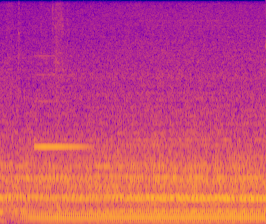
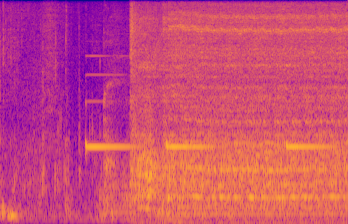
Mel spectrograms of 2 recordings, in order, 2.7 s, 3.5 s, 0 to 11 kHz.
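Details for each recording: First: 2015 Dodge Dart 2.4L with an intermittent no-start despite a new starter and battery; engine catches at once and settles into a smooth, even idle; suspected cause is a bad fuse connection, terminals to be drag-tested. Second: 2015 Dodge Dart 2.4 L with an intermittent no-start (starter and battery already replaced): the starter spins fast and even with no compression pulses or firing.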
